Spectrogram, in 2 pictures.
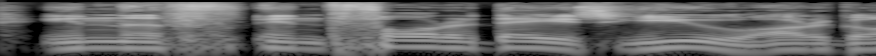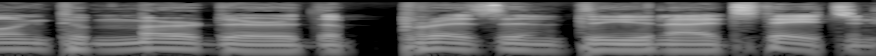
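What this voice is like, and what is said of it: Yakov Smirnoff-style Russian accent impression. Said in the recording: “your Yakov Smirnoff impression ... I did go Russian.”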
